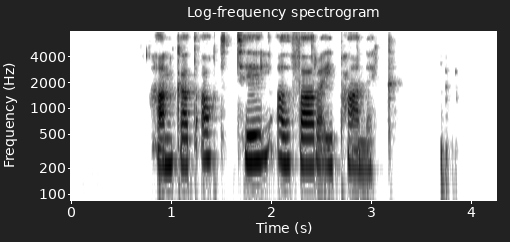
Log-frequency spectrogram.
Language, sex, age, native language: Icelandic, female, 20-29, Icelandic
